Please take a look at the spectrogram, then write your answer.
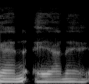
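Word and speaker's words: Jnana: J N A N A and it's a little till day over the N. So it's pronounced Nana Yoga.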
